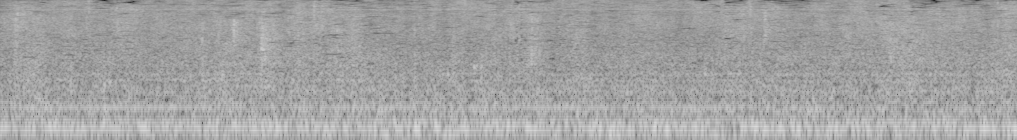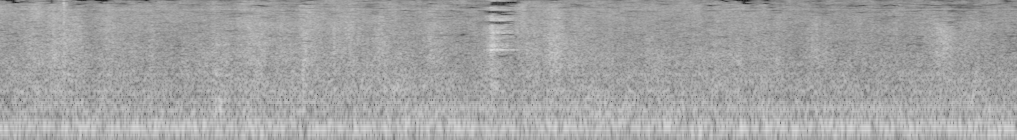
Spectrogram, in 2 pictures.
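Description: A steady hum with a constant hiss over it, holding at one level throughout, with a faint click about eleven seconds in.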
